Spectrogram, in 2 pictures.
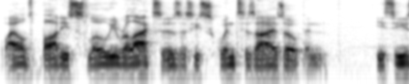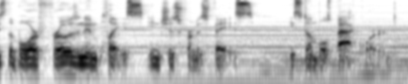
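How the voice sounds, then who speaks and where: A man's voice: low voice, steady tone, unhurried, background noise. A man reading scripted, dramatic third-person story narration for a fantasy audio drama.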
